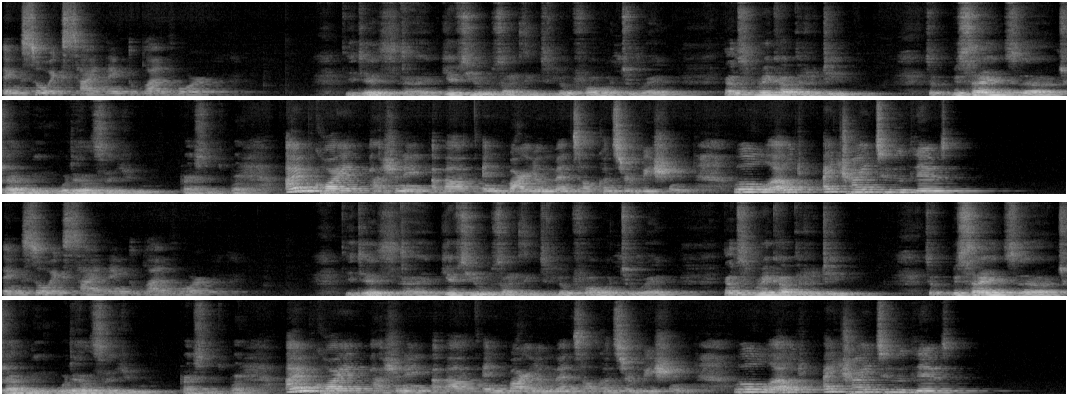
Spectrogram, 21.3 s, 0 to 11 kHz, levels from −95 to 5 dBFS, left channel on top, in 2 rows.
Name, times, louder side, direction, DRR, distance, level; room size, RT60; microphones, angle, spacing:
voice 1, 0.0-2.0 13.1-20.1, left 2 dB, 65° left, -1 dB, 0.5 m, -32 dB
voice 2, 3.2-6.7 7.2-8.5 9.0-12.1 12.4-12.6 12.9-13.1, equal, 65° right, -7 dB, 1.0 m, -29 dB
2.3 x 2.1 x 3.4 m, 0.95 s
head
